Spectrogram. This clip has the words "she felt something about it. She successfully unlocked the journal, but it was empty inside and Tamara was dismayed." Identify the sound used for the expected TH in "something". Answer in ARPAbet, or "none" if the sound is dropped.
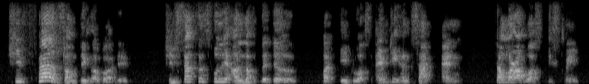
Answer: T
